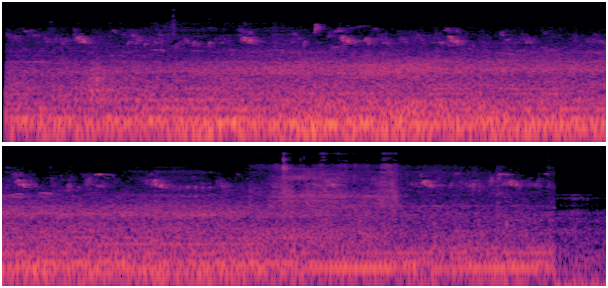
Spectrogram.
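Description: Small birds chirping, short high calls repeating about once a second, over a low steady rumble.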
